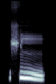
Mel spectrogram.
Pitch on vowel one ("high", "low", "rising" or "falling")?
falling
